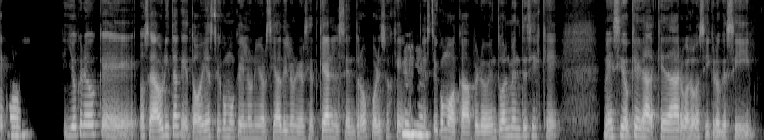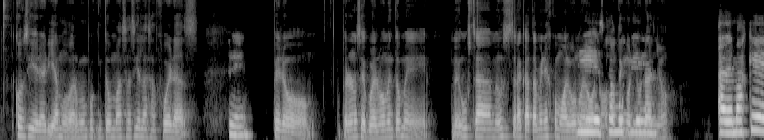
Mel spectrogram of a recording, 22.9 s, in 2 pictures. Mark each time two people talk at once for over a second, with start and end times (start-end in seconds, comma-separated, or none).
20.1-21.4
